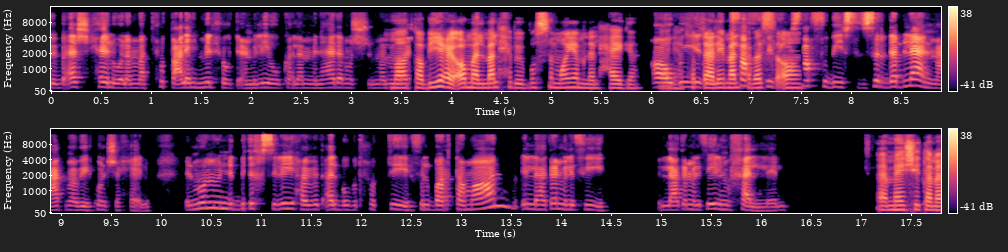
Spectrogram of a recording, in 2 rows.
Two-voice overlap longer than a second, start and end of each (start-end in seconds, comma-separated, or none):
6.0-7.5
